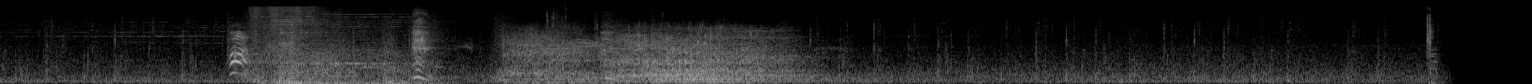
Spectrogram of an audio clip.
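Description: Footsteps patter on stone.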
